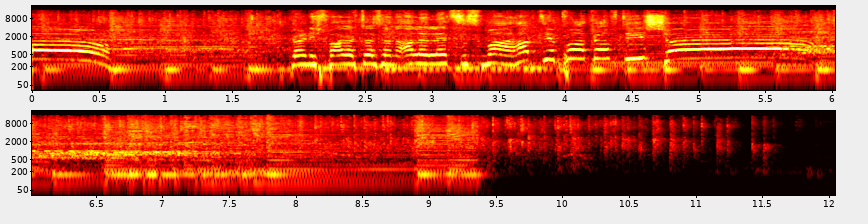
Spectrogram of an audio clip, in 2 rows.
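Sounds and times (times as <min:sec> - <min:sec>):
music playing: 0:00.0 - 0:09.5
crowd applauding loudly: 0:00.0 - 0:12.0
speech: 0:02.0 - 0:06.0.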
